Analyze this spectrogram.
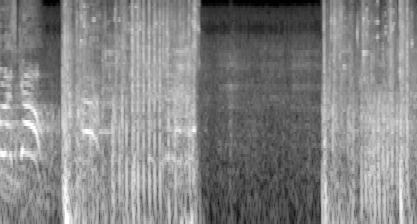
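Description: Explosions and gunfire roar in a battle.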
